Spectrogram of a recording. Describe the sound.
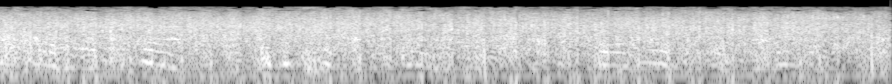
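A studio audience claps steadily for the full nine seconds, deciding by applause whether contestants gave a rational explanation, a dense, even wash of applause with some crowd voices faintly mixed in.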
